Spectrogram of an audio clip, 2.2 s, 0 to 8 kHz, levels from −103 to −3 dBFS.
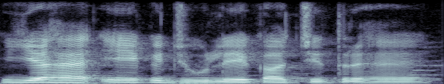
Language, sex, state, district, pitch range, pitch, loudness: Hindi, male, Uttar Pradesh, Shamli, 125-160 Hz, 145 Hz, -17 LUFS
